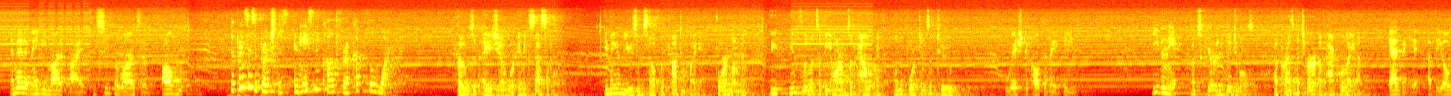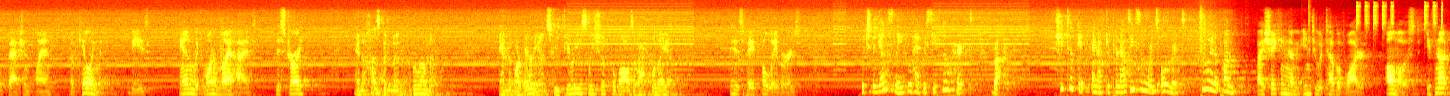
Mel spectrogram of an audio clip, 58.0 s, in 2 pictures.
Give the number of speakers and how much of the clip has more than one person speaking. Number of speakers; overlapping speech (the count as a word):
three, no overlap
